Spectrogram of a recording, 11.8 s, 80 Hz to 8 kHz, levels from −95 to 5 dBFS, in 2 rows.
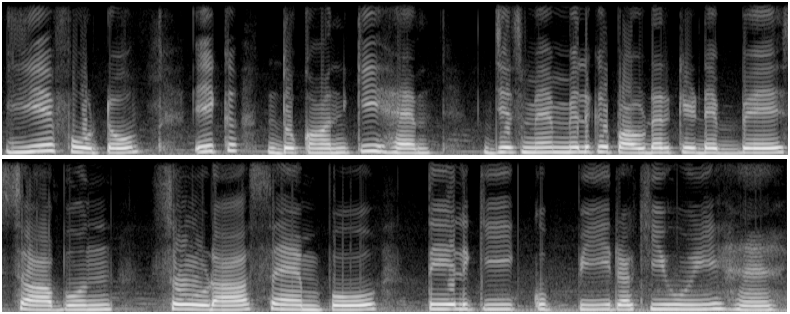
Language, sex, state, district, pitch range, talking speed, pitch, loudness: Hindi, female, Chhattisgarh, Jashpur, 230-255 Hz, 100 wpm, 240 Hz, -12 LUFS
